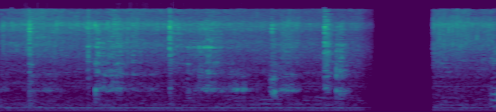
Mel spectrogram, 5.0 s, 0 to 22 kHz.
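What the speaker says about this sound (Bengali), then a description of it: "একটু নেড়ে চেড়ে আর 2-1 মিনিট ঢেকে রাখবো।" A potato, chickpea and pointed gourd curry with turmeric and salt is stirred in a frying pan. A continuous sizzle comes with scraping stirs and a few soft knocks, then a brief gap of silence, and then the frying resumes.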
